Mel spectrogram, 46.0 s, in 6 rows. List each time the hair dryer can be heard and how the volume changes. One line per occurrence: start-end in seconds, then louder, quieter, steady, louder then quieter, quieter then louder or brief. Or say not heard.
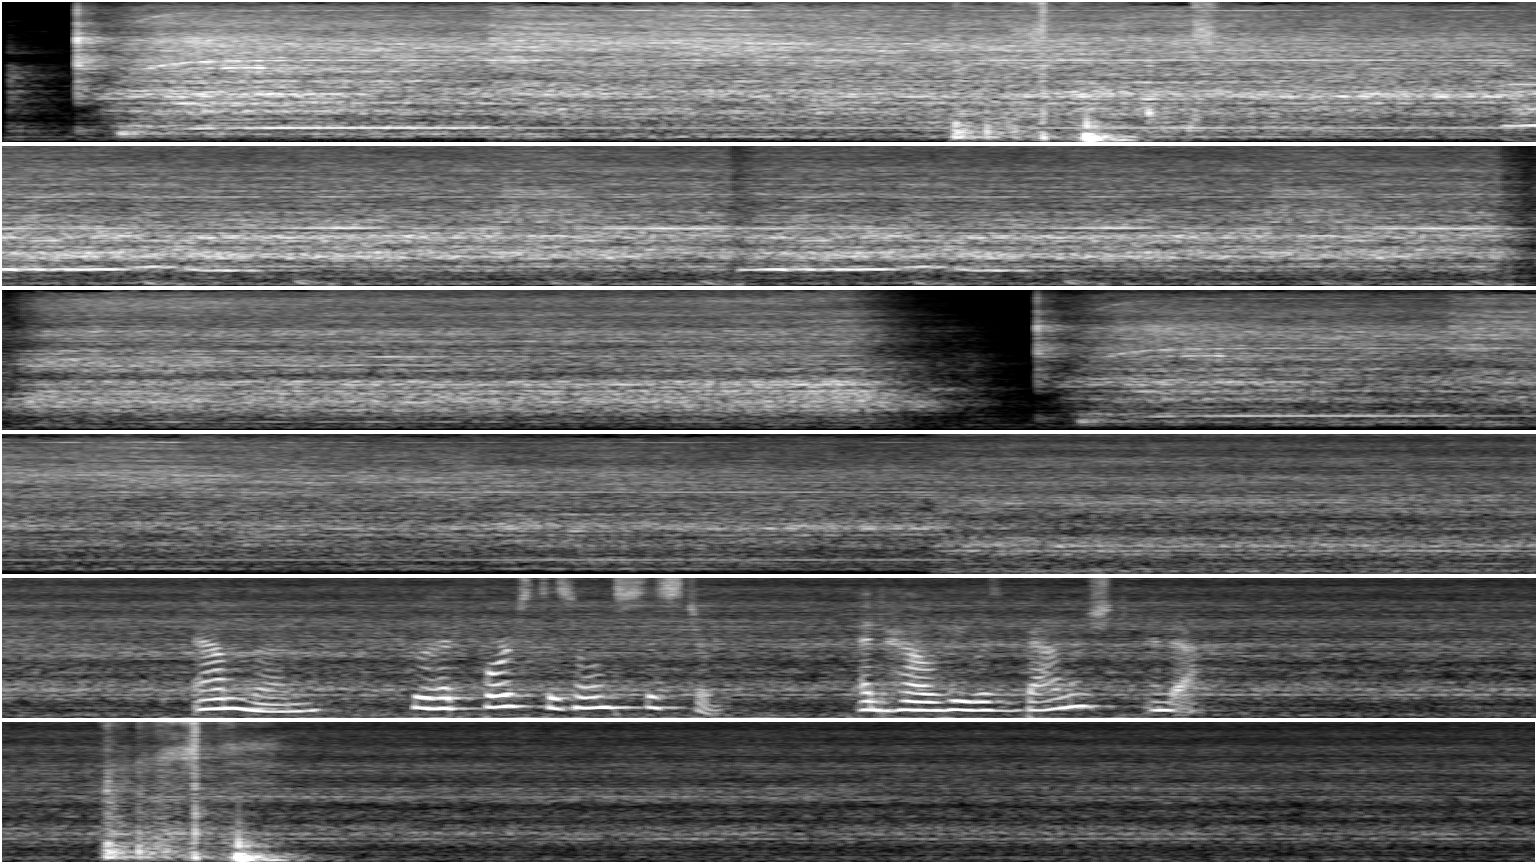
0.0-45.9 quieter.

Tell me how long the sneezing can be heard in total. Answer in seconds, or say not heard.
2 s.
